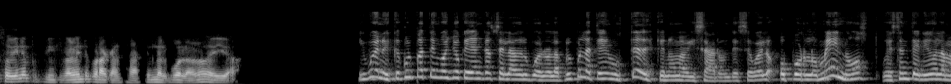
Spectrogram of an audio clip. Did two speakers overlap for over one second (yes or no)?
no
